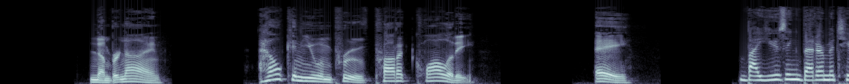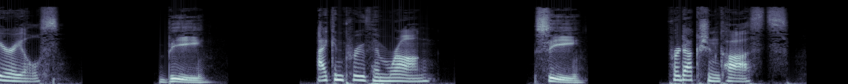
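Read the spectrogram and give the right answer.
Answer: A: By using better materials.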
